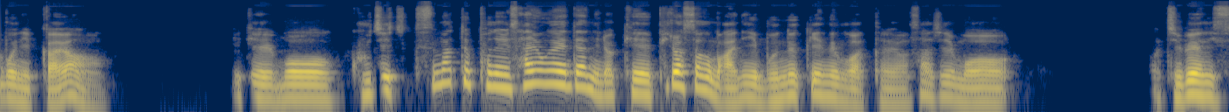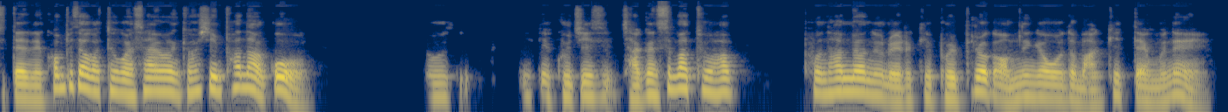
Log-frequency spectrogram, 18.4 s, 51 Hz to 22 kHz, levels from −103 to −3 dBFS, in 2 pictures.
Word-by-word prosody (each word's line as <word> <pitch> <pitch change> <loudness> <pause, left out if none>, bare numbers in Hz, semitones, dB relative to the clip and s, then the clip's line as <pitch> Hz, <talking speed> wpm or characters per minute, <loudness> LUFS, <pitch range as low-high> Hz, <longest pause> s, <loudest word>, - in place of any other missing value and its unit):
보니까요. 95 - -2 1.0
이게 115 -3 -3
뭐 115 0 +2
굳이 140 +6 -3
즈 175 0 -19
스마트폰을 235 -4 -1
사용에 235 +3 +3
대한 205 -4 +3
이렇게 135 0 0
필요성을 210 -7 +4
많이 115 +5 -1
못 105 0 -4
느끼는 125 -2 -2
것 95 -5 -5
같아요. 90 -1 -10
사실 120 +5 -7
뭐 95 -2 -3 1.0
어 - - -20
집에 135 +3 +4
있을 115 -2 -9
때는 110 -2 +3
컴퓨터 200 +2 +2
같은 160 -1 0
걸 140 - +2
사용하는 160 +1 +2
게 - - -6
훨씬 170 +2 +1
편하고 175 - +3 0.8
또 120 -1 -8
이 - - -18 0.4
이렇게 125 +2 -9
굳이 125 +1 -3
즈 125 +2 -13
작은 125 +5 -1
스마트 180 +2 0
화 155 0 0 0.5
폰 145 -1 -2
화면으로 155 -6 +2
이렇게 105 +3 -6
볼 115 -2 -1
필요가 155 +4 +3
없는 115 +6 -2
경우도 110 -3 0
많기 85 +8 -6
때문에. 100 - -4
125 Hz, 320 characters per minute, -24 LUFS, 110-165 Hz, 1.0 s, 필요성을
